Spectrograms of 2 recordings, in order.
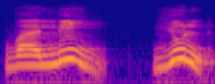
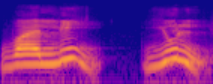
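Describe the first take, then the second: Both takes have the same delivery.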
